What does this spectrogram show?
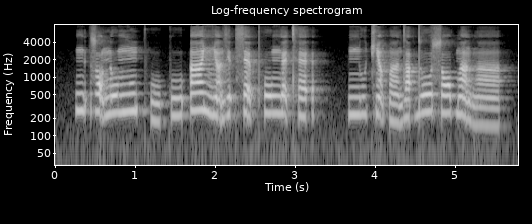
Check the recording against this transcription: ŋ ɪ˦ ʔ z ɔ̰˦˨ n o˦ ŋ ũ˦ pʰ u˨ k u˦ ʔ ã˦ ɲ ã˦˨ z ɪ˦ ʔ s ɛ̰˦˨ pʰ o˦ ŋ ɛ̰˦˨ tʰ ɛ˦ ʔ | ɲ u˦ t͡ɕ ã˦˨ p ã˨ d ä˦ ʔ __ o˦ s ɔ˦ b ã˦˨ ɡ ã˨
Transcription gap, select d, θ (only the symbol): d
